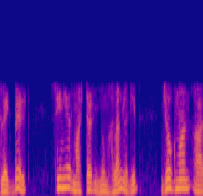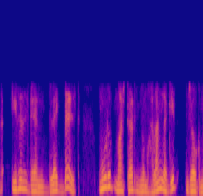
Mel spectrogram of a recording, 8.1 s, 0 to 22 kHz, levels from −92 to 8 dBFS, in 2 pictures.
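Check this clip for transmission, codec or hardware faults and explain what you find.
One fault runs through the whole clip: AMR narrowband mobile codec damage. The speech stops sharply at about 3.8 kHz. The codec rebuilds each 20 ms frame from a vocal-tract model and a few pulses. Heavy damage makes it buzzy and synthetic, which points to roughly 5 kbps.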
